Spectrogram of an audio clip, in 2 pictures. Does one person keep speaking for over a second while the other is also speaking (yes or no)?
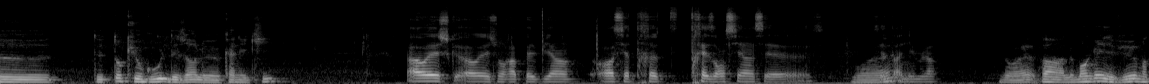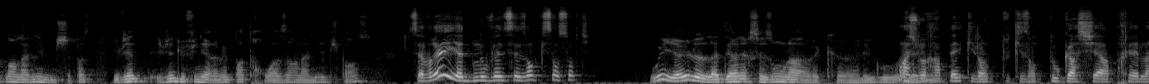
no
